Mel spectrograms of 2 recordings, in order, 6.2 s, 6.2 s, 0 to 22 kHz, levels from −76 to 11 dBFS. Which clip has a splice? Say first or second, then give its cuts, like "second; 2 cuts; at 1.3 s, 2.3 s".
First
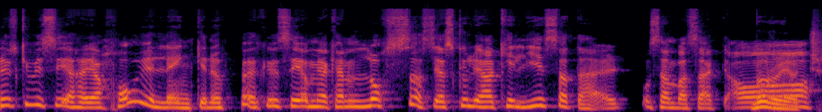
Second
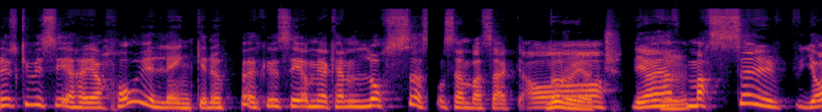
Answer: second; 2 cuts; at 3.2 s, 4.7 s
